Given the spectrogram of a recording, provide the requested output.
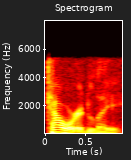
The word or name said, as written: cowardly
